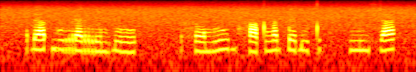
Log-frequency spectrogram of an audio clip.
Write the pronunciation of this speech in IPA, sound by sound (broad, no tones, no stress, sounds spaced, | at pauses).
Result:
ɗ a f j u r a r ɘ m ɗ o | ɬ ɔ m l u b ɬ ɔ tˤ ŋ i k͡p ɛ ɗ ɨ t | n̪ i ç a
